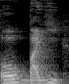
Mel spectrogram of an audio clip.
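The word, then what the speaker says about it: Haut-Bailly: we have sh chatau oay here it's pronounced oay and they are an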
